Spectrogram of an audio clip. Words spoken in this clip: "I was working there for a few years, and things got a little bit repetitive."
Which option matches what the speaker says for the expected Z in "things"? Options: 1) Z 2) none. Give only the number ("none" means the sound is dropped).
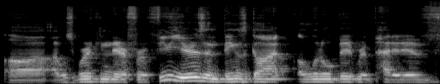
1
